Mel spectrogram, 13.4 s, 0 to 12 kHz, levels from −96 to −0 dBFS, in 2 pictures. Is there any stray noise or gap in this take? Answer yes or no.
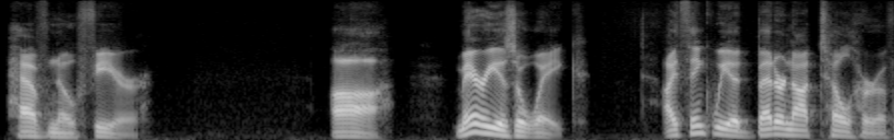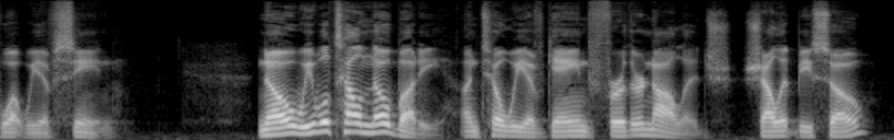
no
